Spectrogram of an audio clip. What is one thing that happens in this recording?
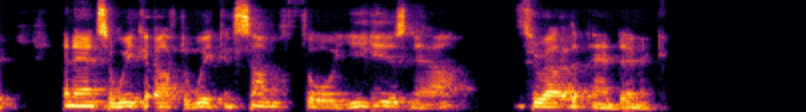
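A man speaks calmly through a microphone, lecturing.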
